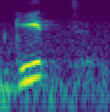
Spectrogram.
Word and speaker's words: get: So the pronunciation become git and become leme because Southern Americans tend to shorten words and to make it faster to say.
